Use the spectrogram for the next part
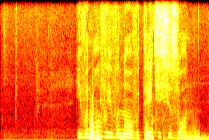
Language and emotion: Russian, neutral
